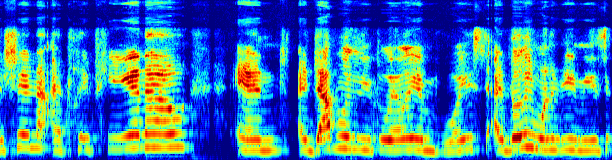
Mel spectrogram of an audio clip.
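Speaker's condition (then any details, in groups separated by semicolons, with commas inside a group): Cerebral palsy; occasional trouble articulating words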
